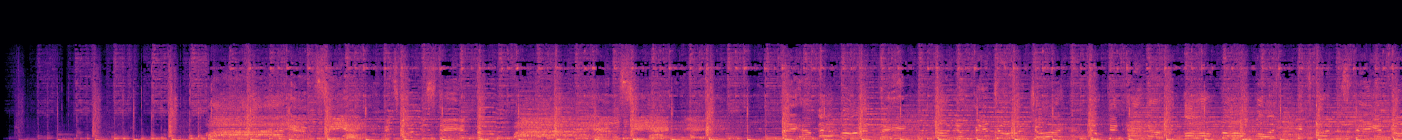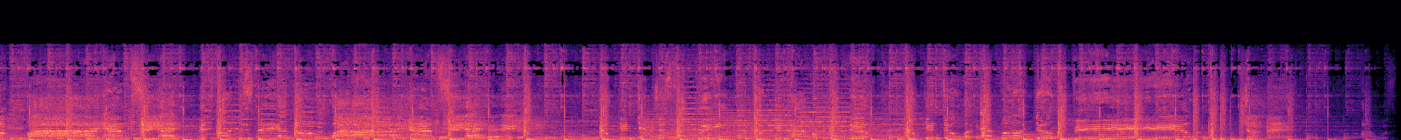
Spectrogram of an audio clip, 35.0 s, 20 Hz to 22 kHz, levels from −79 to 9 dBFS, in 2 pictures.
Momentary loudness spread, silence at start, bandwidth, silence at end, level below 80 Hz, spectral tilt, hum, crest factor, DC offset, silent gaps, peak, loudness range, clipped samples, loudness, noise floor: 7 LU; 0.2 s; 16 kHz; 0.3 s; -24 dBFS; -3 dB/octave; none; 14 dB; 0.4%; none; 0 dBFS; 2 LU; under 0.1%; -14 LUFS; -37 dBFS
